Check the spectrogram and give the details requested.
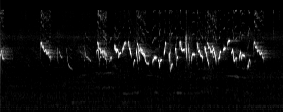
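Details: Lombok lemon-bellied white-eye singing a master song for training other birds: scattered high chirps build into a long, lively stream of quick, twisting whistled notes.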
